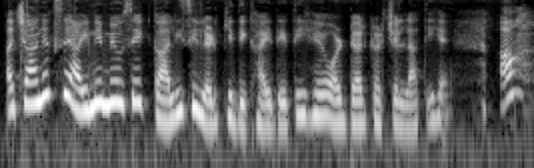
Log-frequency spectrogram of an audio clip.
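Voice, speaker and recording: A woman narrating a children's story in a clear, even storytelling voice. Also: medium pitch, normal speed, no echo.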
